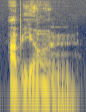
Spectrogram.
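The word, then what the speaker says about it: avión: Habion, a plane. Habion. Clearly, the accent here is on the last syllable, on.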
